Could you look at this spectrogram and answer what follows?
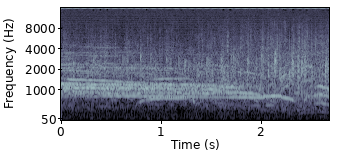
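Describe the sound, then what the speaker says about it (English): Audience applause and cheering at a live game-show taping, a dense, steady wash of clapping with whoops and a host's voice calling out over the crowd throughout. "A big round of applause, you guys."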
